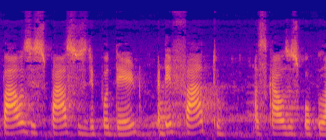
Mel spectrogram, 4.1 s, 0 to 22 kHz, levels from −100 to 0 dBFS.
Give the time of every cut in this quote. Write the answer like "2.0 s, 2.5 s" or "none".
2.0 s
